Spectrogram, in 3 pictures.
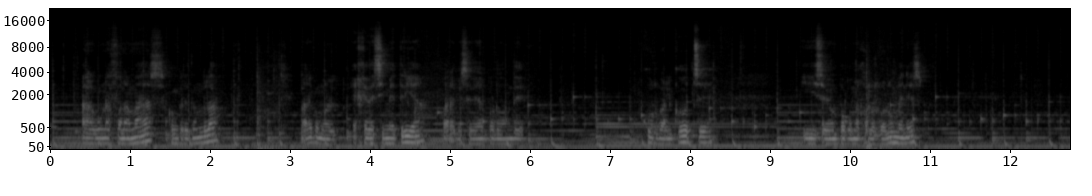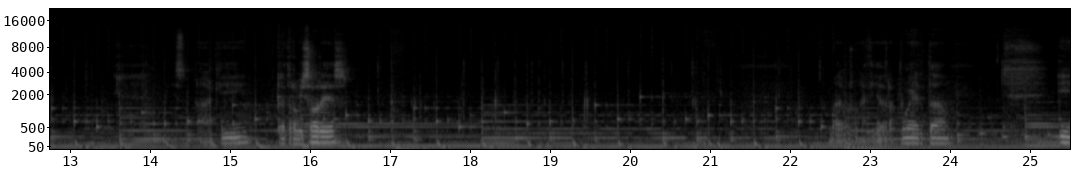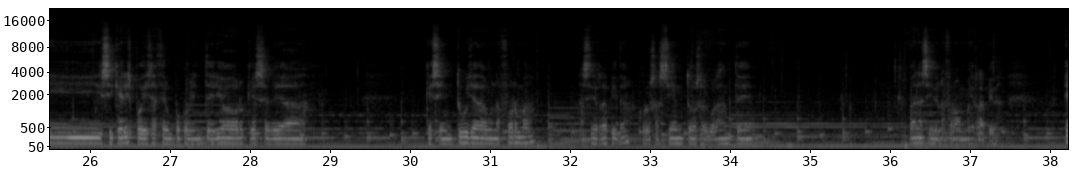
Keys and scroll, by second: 0.7 b.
